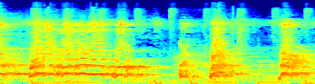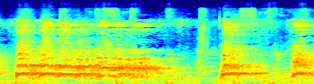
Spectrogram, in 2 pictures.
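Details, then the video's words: Three house dogs barking frantically as someone enters, excited and alert rather than aggressive; sharp barks in bursts roughly every second, with steady background music throughout. "so as you can see in the video the moment you enter the house these guys start barking now"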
